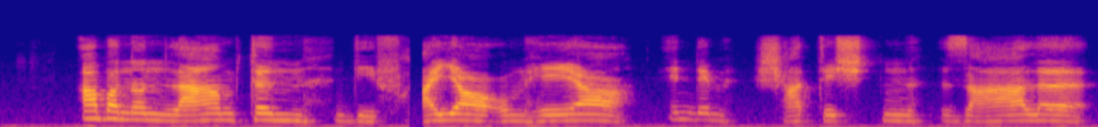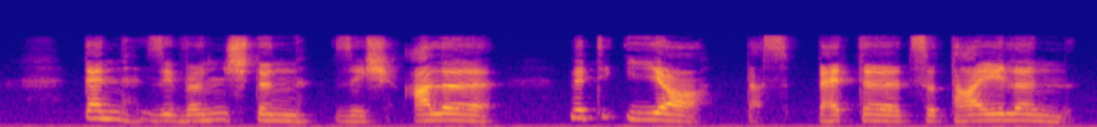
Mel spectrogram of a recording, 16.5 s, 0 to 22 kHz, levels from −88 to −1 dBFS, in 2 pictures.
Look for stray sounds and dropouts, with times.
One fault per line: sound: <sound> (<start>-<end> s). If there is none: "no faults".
sound: dropout (3.1-3.2 s)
